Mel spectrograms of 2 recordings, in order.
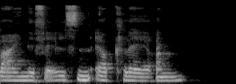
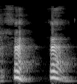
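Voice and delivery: snake laugh; 5 semitones higher, 6 dB louder than usual. Acted.

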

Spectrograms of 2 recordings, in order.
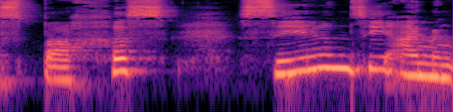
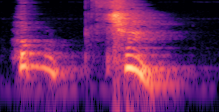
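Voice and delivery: loud high acted sneeze; spoken sneeze that bursts out high; sudden sneeze; 11 semitones higher, 8 dB louder than usual. A narrator's reading. Porcupine sneezing suddenly mid-conversation, acted sneeze. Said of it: "muss plötzlich niesen".

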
